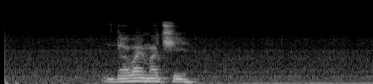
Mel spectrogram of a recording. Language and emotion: Russian, neutral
